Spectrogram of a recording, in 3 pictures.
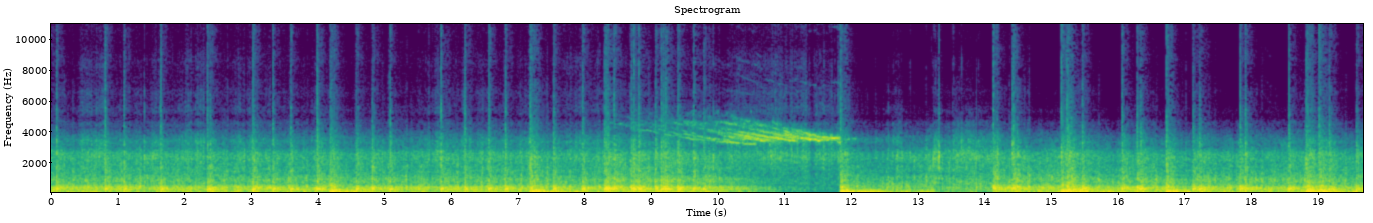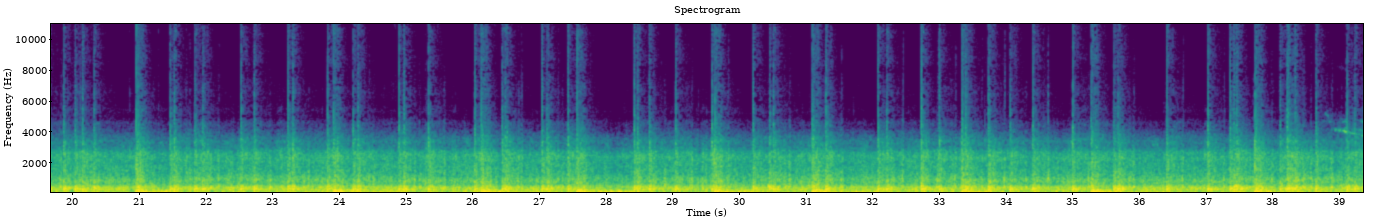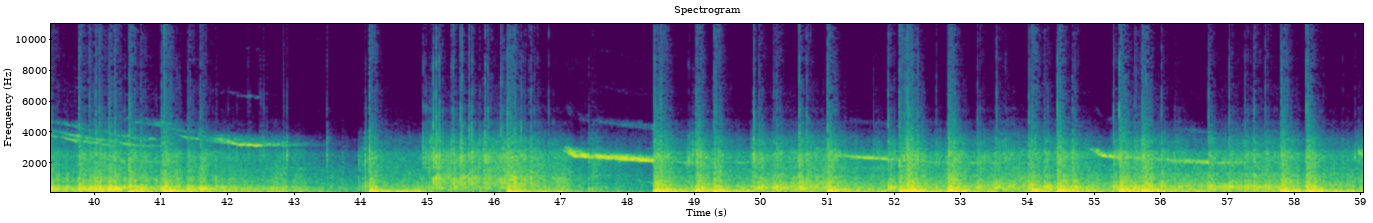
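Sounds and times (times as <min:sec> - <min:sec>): firecrackers banging: 0:00.0 - 0:59.0
falling whistles: 0:08.5 - 0:12.1, 0:38.9 - 0:42.9, 0:47.0 - 0:48.4, 0:51.3 - 0:52.0, 0:55.0 - 0:57.0.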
